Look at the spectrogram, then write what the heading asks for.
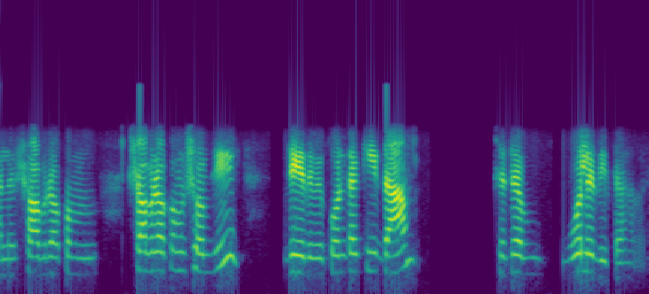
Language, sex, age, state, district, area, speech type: Bengali, female, 60+, West Bengal, Dakshin Dinajpur, rural, conversation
